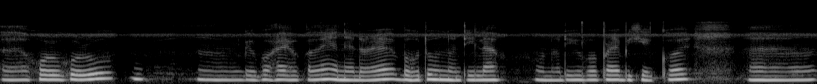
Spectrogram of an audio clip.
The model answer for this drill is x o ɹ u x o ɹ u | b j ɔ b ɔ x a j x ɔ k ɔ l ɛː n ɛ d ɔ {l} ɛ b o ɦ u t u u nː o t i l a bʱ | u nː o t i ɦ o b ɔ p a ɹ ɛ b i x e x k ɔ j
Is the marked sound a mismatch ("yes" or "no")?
yes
